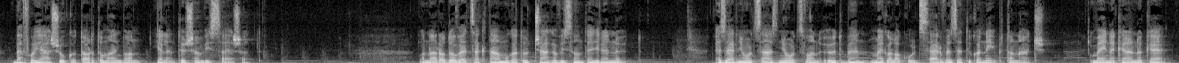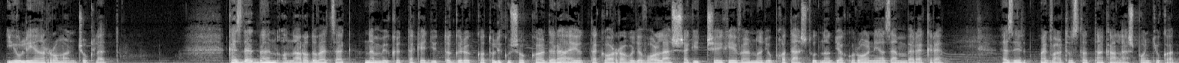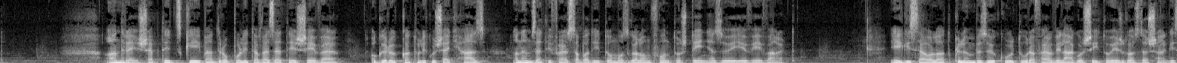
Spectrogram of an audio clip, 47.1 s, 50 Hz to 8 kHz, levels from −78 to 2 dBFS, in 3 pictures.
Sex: male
